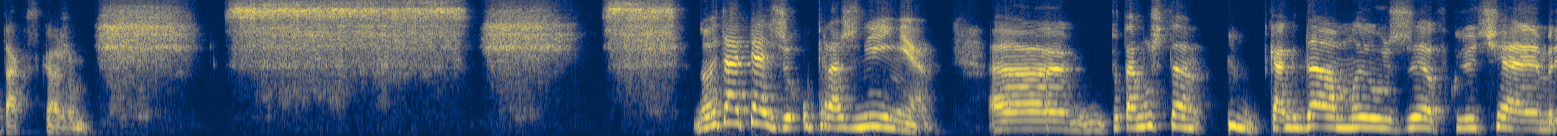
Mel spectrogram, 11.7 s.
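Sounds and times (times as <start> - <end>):
speech: 0.0 - 1.1, 1.7 - 2.1, 5.2 - 11.6
sustained hissing 's' breathing exercise: 0.7 - 5.2.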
